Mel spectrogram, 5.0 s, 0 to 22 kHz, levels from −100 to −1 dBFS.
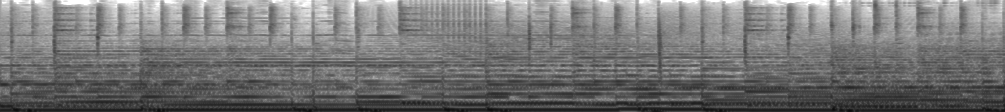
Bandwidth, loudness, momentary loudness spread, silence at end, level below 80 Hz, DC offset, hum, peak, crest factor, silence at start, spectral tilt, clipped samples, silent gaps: over 20 kHz; -14 LUFS; 1 LU; 0 s; -20 dBFS; under 0.1%; none; -2 dBFS; 12 dB; 0 s; -6 dB/octave; under 0.1%; none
